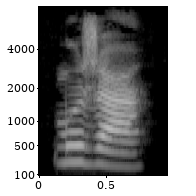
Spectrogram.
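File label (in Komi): "мыжаа", Komi, female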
